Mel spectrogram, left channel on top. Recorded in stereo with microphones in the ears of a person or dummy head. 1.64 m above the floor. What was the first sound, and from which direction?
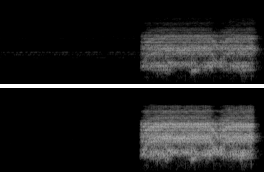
A camera shutter, 70° right (ahead or behind).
